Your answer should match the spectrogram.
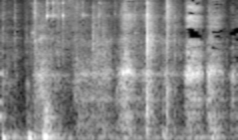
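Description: A cat right up against the phone's microphone, breathing and brushing its fur on it, with a few short knocks and clicks.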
